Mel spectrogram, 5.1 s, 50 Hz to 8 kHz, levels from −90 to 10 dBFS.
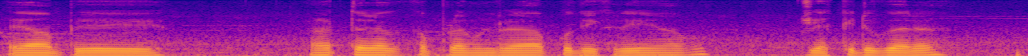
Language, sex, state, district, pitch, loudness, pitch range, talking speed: Hindi, male, Punjab, Pathankot, 115 Hz, -15 LUFS, 110-115 Hz, 200 wpm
